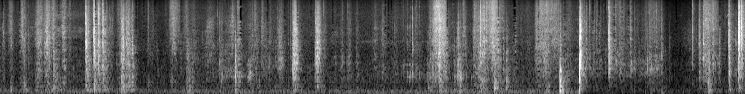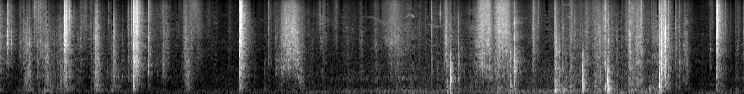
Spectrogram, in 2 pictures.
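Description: Thin scored aluminum sheet being bent back and forth by gloved hands, with many irregular sharp clicks, crackles and pops as the metal flexes and breaks along the score lines.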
